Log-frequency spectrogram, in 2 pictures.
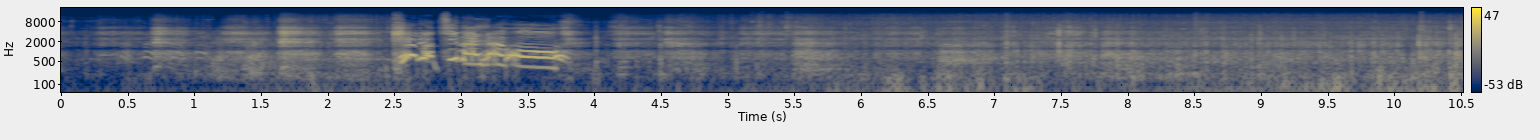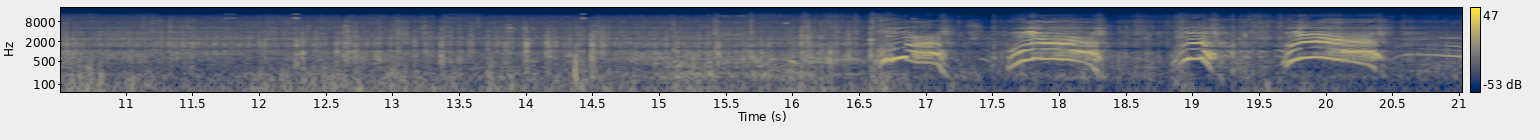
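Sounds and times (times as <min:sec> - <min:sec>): bike tyre noise: 0:00.0 - 0:21.0
bike clicks and rattles: 0:03.8 - 0:21.0
wind buffeting microphone: 0:05.0 - 0:17.4.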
